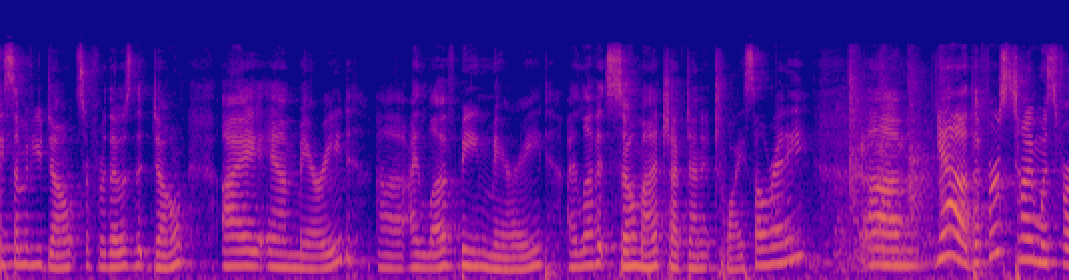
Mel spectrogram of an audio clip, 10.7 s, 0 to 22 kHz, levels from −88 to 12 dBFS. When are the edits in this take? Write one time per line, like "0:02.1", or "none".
none

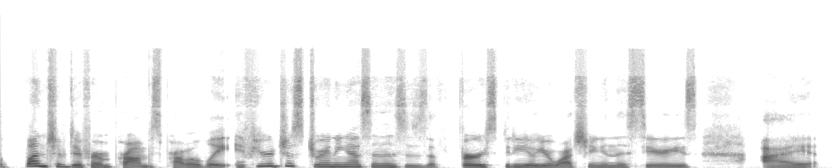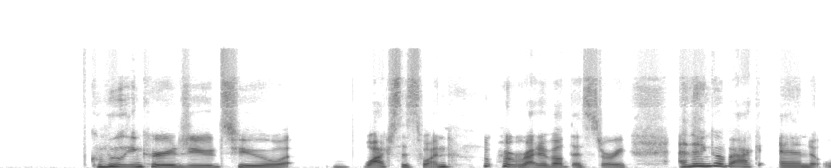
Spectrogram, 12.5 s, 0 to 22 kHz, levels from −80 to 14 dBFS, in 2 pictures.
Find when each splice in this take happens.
none

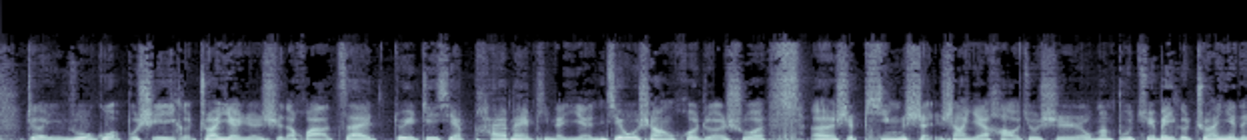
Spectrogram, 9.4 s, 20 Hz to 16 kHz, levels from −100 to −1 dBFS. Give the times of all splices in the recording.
none

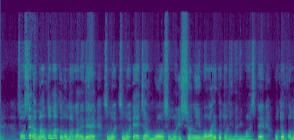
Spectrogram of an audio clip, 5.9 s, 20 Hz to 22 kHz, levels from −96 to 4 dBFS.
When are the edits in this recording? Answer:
0:02.3

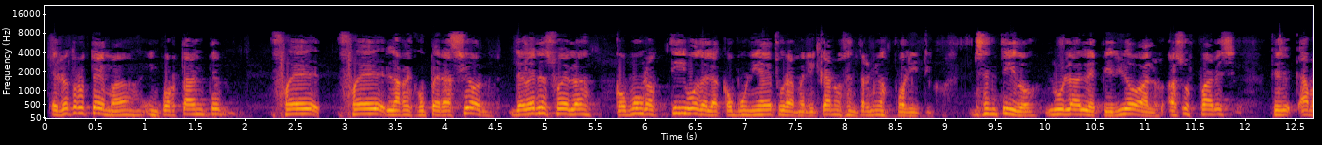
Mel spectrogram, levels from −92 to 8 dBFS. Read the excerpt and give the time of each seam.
0:02.7
0:04.5
0:05.6
0:06.0
0:07.3
0:09.3

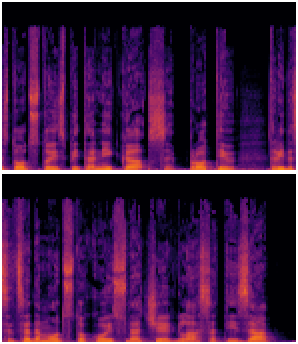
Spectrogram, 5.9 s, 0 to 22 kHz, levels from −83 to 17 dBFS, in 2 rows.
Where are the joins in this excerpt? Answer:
0:01.5
0:02.7
0:04.2

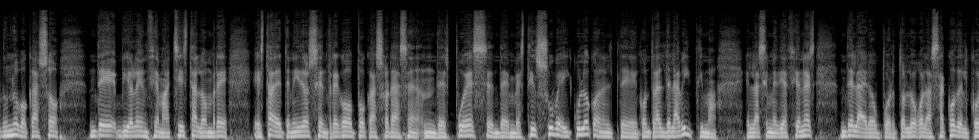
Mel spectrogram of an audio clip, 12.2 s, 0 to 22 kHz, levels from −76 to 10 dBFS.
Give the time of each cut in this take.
none

